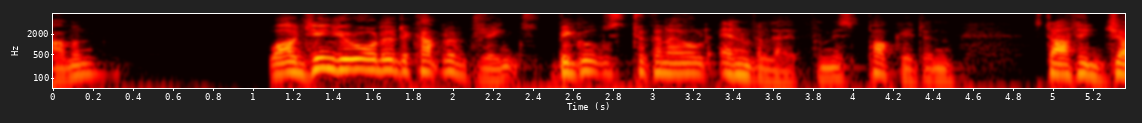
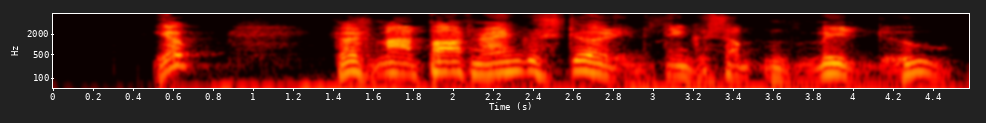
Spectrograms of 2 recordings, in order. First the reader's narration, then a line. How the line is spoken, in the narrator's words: continued the old man in a wheezy voice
